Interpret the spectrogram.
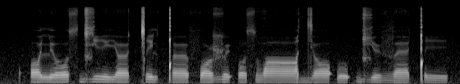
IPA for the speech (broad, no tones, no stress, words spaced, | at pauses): ʔɔlʲoːsd͡ʑiː jœǀilʲ ǃœːfɔʐy ʔosvɑːdʲɔː ʔuʔd͡ʑy vɛǃi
